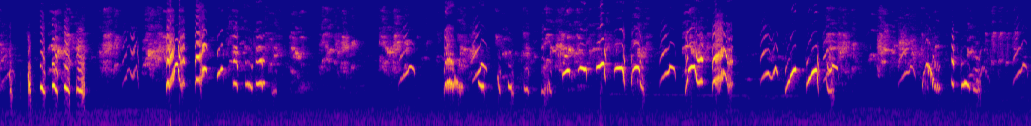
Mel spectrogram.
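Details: A male cockatiel sings a busy string of whistled, upslurred notes mixed with harsh squawky chatter, a song meant to train other cockatiels to sing.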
